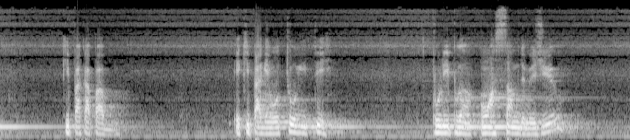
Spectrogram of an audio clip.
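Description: A man speaks slowly and deliberately into a microphone, in short phrases with pauses.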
